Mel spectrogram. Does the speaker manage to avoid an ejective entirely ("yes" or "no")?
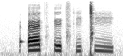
no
